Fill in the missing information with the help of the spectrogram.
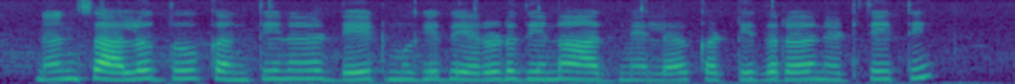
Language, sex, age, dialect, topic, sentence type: Kannada, female, 25-30, Dharwad Kannada, banking, question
